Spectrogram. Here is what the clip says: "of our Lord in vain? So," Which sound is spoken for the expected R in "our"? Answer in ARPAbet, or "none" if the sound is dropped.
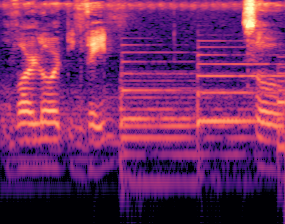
R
